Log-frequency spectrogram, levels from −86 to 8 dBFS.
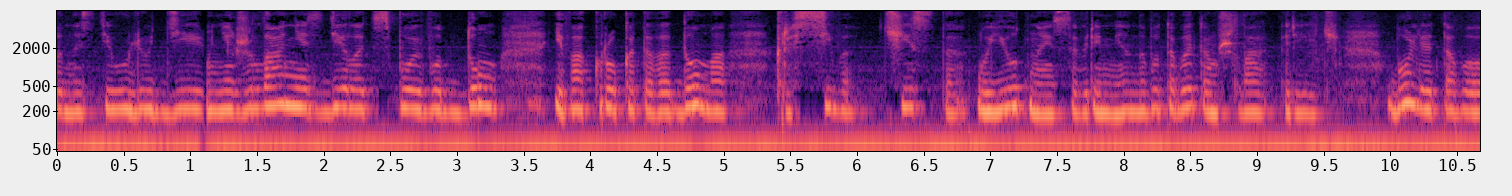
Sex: female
